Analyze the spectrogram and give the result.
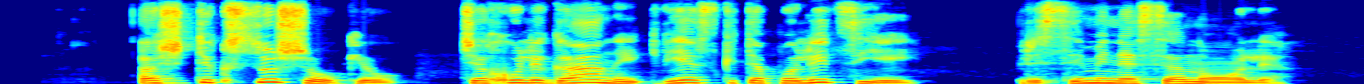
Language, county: Lithuanian, Vilnius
